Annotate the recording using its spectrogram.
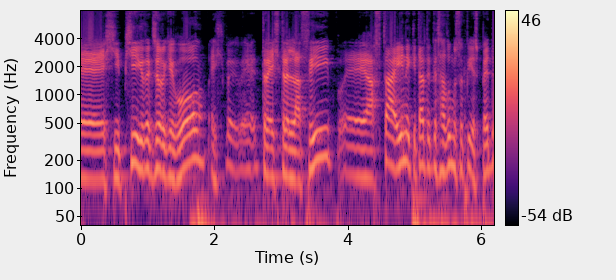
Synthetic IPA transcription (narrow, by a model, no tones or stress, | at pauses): eeçipçiðeɡze̞ɾo̞ce̞ɣo̞eçit̪ɾeçi̥t̪ɾe̞lɐθieɐft̪ɐinecit̪ɐt̪et̪iθɐðumest̪o̞piespend̪e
